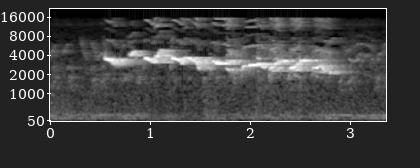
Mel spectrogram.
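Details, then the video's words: Agitated song of an Oriental magpie-robin, used to provoke other birds into singing: a loud, continuous warbled phrase of about two and a half seconds, high-pitched, rich and slightly descending toward its end, in a quiet room. "Pancingan Kacer Gacor || Suara Kacer Emosi"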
